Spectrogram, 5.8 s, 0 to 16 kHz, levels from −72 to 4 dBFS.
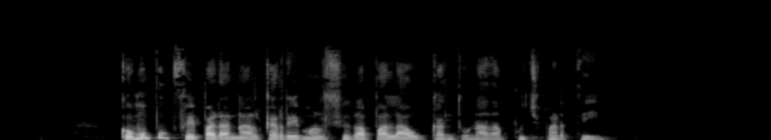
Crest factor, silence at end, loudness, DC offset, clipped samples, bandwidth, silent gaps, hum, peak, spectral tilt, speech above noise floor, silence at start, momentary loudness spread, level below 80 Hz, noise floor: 20 dB; 1.25 s; -22 LUFS; under 0.1%; under 0.1%; 11 kHz; none; none; -2 dBFS; -6.5 dB/octave; 53 dB; 0.9 s; 12 LU; -74 dBFS; -74 dBFS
